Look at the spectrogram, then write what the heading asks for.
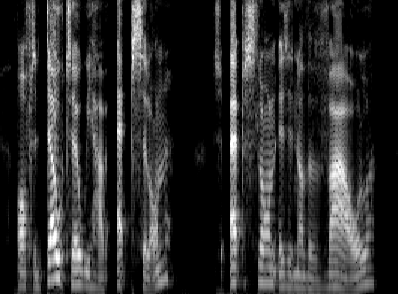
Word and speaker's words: epsilon: But importantly, this is a short E sound. A short E sound. So a kind of eh. Like in bet.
